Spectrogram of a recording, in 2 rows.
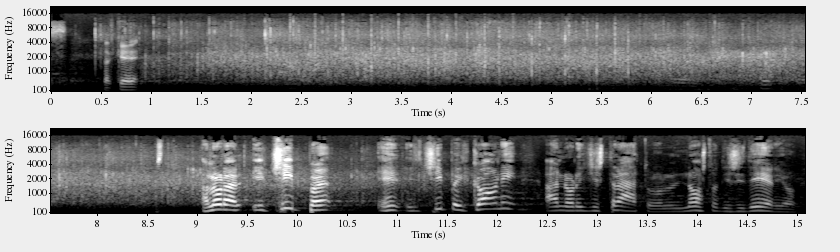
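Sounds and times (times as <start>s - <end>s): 
crowd applause honouring athletes at a sports event: 0.4s - 12.2s
speech: 0.5s - 1.1s, 9.0s - 15.0s.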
